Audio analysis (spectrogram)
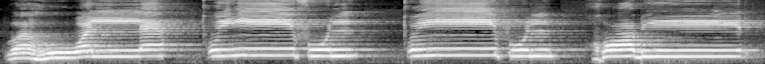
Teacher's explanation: خا کو موٹا پڑھیں گے اور با کو کھینچ کے ادا کریں گے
